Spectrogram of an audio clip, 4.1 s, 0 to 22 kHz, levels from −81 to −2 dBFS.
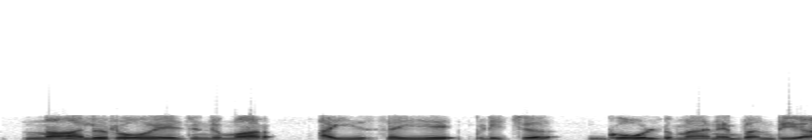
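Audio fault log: throughout, GSM full-rate codec: the speech carries a plainly audible buzzy, gravelly roughness and sits in a narrow 250 Hz to 3.6 kHz line band. The vocal tract is modelled and driven by sparse, regularly spaced pulses, which gives a rasp that band-limiting or lossy music codecs would not produce.
1.84 to 1.89 s, lost GSM frames: just after "നാല് റോ ഏജന്റുമാർ", about 40 ms of sound is held as a brief metallic ring, which fits two missing 20 ms frames. The last good frame is repeated, so the gap rings instead of going silent or clicking.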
